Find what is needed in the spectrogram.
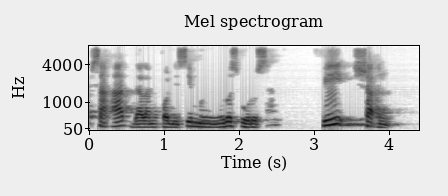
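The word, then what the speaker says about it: فِي شَأْنٍ: Fi sya'n. Bacanya begitu, fi sya'n.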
